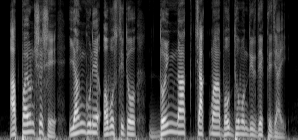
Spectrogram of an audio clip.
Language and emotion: Bengali, neutral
